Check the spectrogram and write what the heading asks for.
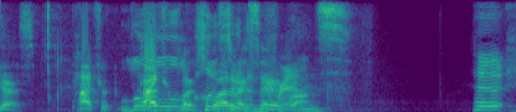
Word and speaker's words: Patroclus: him who Patroclus had foredoomed to slay in Troy's rich soil, far from his native land. – You mean Patroclus? – Yep, I totally said it wrong.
